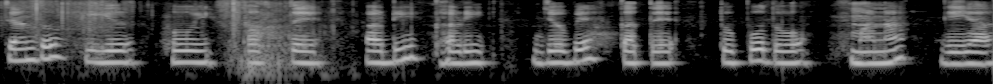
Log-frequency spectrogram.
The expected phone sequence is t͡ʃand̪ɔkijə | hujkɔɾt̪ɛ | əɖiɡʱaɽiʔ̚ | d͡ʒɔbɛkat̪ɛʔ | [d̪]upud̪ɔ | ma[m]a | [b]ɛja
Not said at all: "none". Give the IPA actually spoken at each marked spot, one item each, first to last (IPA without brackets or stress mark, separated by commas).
t̪, n, ɡ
